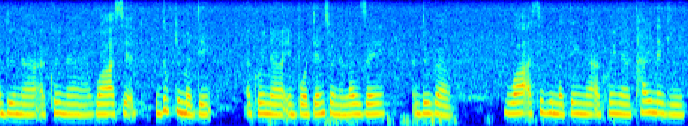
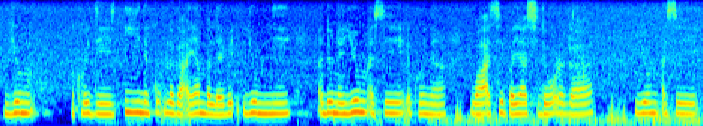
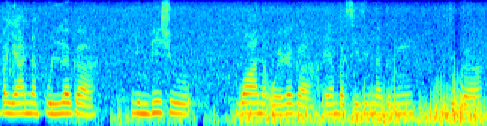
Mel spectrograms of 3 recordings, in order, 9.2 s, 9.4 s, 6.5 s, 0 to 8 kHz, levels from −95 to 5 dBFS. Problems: background sounds at intervals, background conversations at intervals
